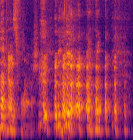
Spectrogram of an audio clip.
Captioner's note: all laugh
